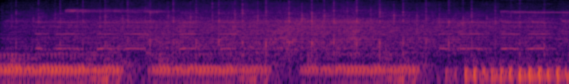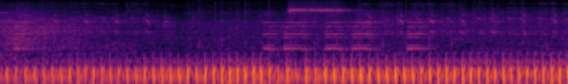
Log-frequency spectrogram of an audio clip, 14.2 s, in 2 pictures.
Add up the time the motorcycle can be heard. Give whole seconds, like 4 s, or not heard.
14 s.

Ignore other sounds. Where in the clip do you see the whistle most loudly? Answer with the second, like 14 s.
11 s.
